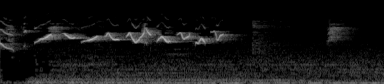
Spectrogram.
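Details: Ultramarine grosbeak delivering a short burst of quick, high, wavering warbled notes lasting about two seconds, followed by near quiet with a couple of faint noises.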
